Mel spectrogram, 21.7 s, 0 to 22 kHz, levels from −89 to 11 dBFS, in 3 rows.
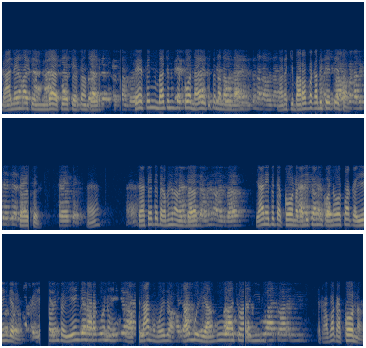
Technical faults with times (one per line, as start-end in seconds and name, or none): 0.00-2.87 echo leak
2.37-2.40 packet loss filled with silence
3.43-5.77 echo leak
6.33-8.92 echo leak
7.77-7.80 packet loss filled with silence
9.71-9.97 echo leak
10.77-12.20 echo leak
13.15-20.61 echo leak
15.24-15.42 packet loss filled with silence
17.16-17.22 packet loss filled with silence
19.32-19.35 packet loss filled with silence
21.67-21.71 echo leak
